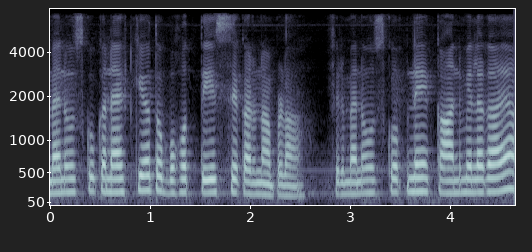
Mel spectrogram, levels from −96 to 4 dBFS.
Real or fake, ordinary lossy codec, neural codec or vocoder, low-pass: real; AAC, 48 kbps; none; 7.2 kHz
